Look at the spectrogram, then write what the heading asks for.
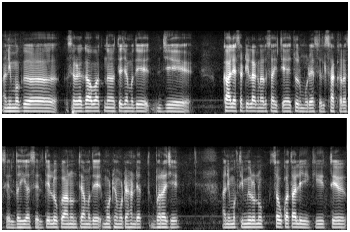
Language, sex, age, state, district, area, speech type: Marathi, male, 45-60, Maharashtra, Osmanabad, rural, spontaneous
